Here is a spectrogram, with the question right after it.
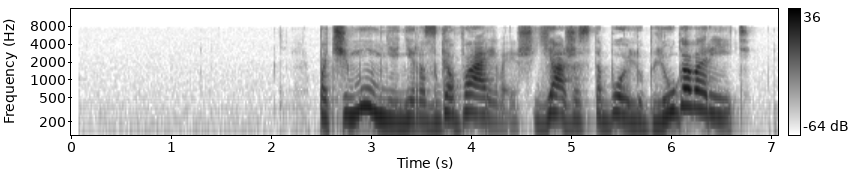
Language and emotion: Russian, angry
